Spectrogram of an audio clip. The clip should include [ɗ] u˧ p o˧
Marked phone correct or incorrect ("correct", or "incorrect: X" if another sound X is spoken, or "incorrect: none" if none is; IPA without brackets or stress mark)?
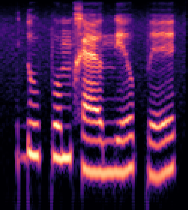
correct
